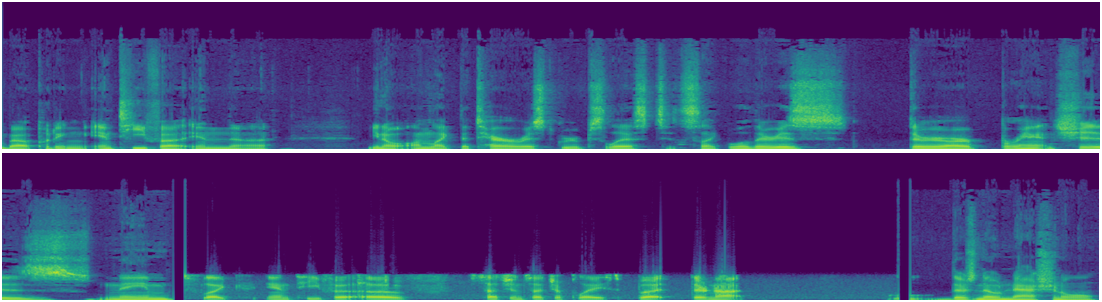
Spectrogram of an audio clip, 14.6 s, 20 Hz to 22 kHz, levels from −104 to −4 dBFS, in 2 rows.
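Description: At 8.46 s, just after "is there are branches", the speech drops out for about 80 ms. When it returns, nothing above 3.8 kHz gets through. The sound turns dull and boxy, and a faint new background noise sits well under the speech. Loudness stays about the same. This is likely an input switched to a poorer device, such as another microphone or a headset's call profile. At 13.38 s the full, clearer sound returns.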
